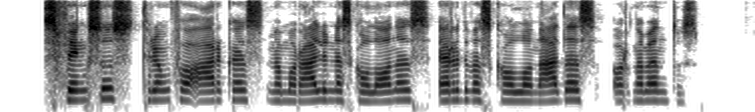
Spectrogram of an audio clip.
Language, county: Lithuanian, Vilnius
